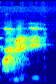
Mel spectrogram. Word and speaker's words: Carnegie: more than I respect Carnegie or Rockefeller. They were very greedy men. Okay, so pronounce his fucking name right. It's Carnegie.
